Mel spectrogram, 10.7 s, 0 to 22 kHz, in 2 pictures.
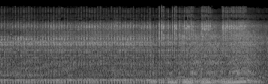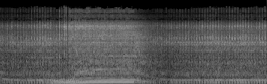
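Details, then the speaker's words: Stihl 4-Mix backpack blower after valve adjustment: starts on one pull, runs steadily, revs up twice and settles cleanly without misses or rattles; healthy running. "alright guys so it usually does not start in one pull like that so that adjustment worked great"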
